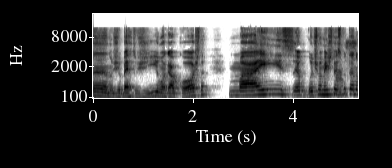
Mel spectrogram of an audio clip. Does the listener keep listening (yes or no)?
yes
